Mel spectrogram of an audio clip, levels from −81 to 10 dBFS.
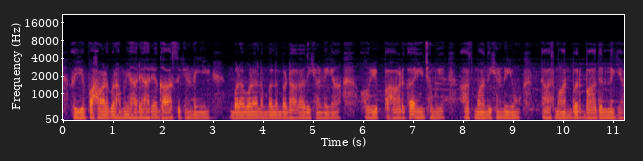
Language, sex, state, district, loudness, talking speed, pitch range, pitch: Hindi, male, Uttarakhand, Tehri Garhwal, -22 LUFS, 155 wpm, 105-110 Hz, 105 Hz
